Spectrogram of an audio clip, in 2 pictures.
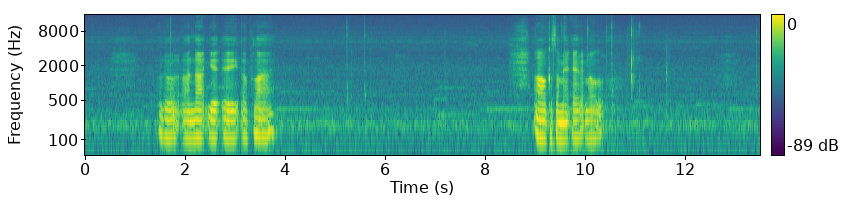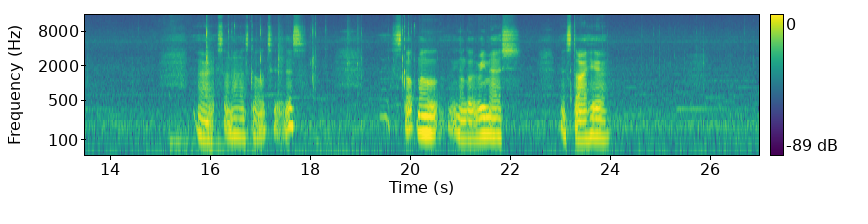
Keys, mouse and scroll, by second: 0.3 click, 1.8 click, 3.5 click, 5.3 click, 5.7 click, 7.4 click, 9.6 ctrl+Tab, 13.6 click, 16.8 Tab, 18.0 Tab, 21.1 click.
